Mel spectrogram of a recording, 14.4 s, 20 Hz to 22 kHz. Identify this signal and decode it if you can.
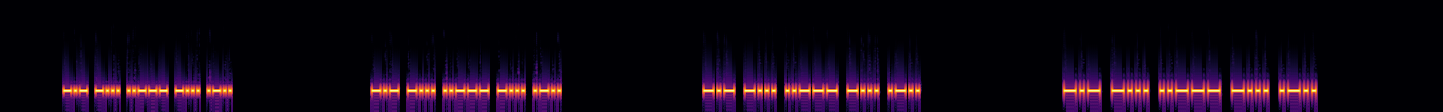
Morse code, heard as a keyed tone, about 38 wpm, 700 Hz. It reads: KB2BL KB2BL KB2BL KB2BL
